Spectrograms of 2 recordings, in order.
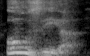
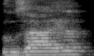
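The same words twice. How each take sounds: First: Uzziah as oo-ZEE-uh; original-style pronunciation. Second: Uzziah as oo-ZYE-uh; common pronunciation. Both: Shown as a demonstration. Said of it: "we say Uzziah".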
